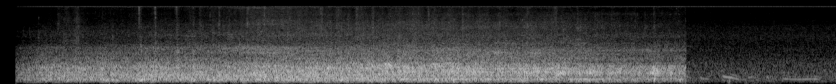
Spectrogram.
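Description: Gauge 1 model goods wagons rolling past close by, a steady rumble of metal wheels on the rails that cuts off suddenly near the end.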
